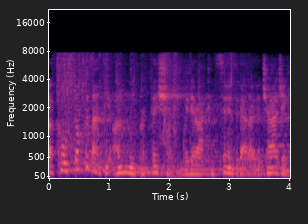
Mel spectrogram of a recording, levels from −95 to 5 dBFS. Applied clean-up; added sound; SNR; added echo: none; Tearing; 16 dB; reverberation time 2.5 s.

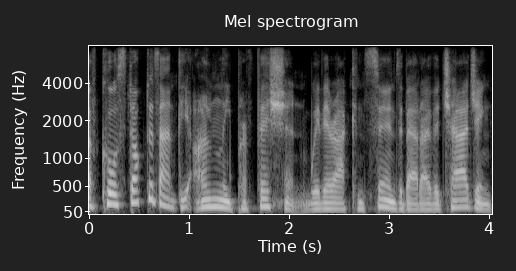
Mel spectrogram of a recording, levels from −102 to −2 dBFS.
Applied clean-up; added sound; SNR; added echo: none; none; none; none.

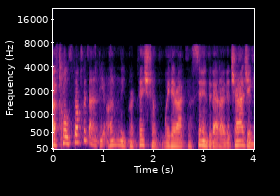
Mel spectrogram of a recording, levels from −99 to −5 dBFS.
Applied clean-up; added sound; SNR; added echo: neural mask model DeepFilterNet 3.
